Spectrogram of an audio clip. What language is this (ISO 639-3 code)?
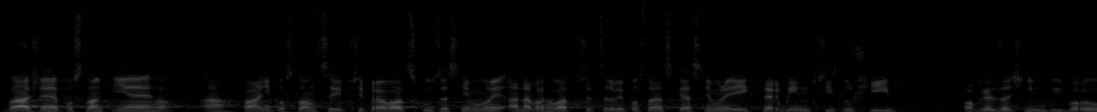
ces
